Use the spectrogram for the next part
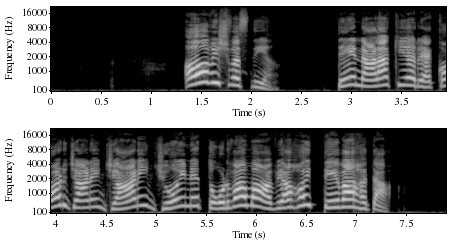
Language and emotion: Gujarati, angry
